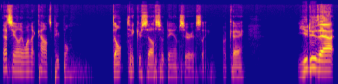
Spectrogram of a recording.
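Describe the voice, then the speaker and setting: A game studio executive teaching project management gives an informal lecture, telling stories in a casual, blunt, salty way with lots of fillers like "you know." His voice is on the low side and a little mellow, with no room sound but poor audio.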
